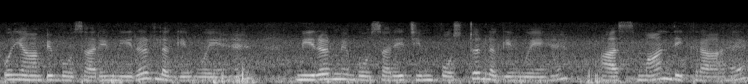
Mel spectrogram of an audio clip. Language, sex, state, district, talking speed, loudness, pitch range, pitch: Hindi, female, Punjab, Pathankot, 175 wpm, -18 LUFS, 190-220 Hz, 205 Hz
